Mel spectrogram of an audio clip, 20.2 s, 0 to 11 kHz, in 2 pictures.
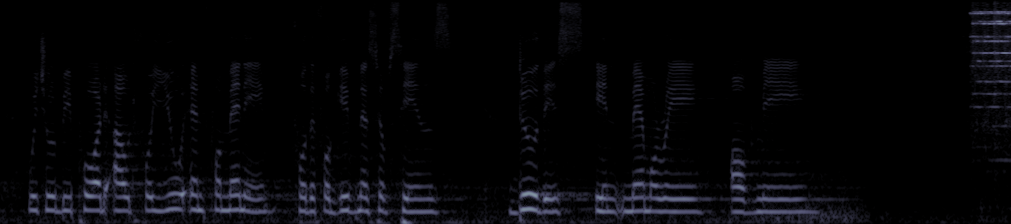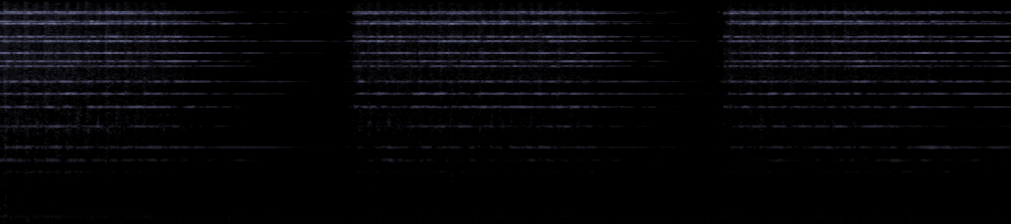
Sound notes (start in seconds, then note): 9.7 bells ringing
